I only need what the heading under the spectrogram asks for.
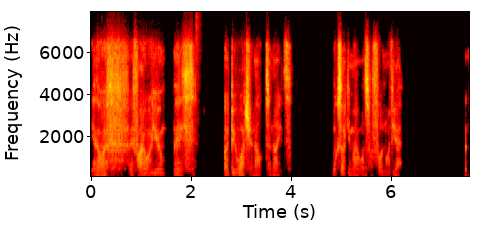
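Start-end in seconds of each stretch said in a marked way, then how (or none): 0.0-6.1 private, low, hushed, murmured voice. Voicing a character who leans down behind another: low voice. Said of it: "just sort of low voice".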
